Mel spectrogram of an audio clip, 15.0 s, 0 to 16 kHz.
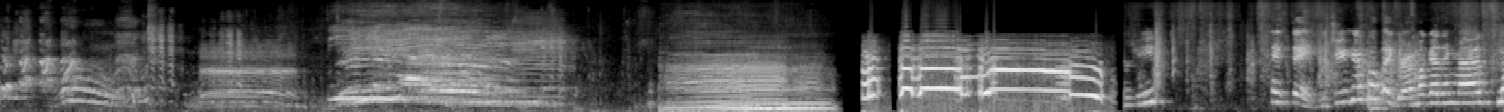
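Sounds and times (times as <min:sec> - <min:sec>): wavering bleat: 0:01.5 - 0:03.1
cow mooing: 0:06.6 - 0:08.4
rooster crowing: 0:08.6 - 0:10.9.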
